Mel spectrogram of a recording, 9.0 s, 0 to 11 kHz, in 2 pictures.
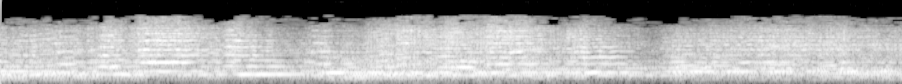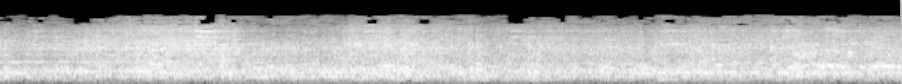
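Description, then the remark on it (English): A train rumbles steadily along the rails, loud, with a dense continuous roar and faint rhythmic clatter running throughout without a break. “Darling, your train leaves in 5 minutes, and you'd better stand at the gate if you want to get a seat.”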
